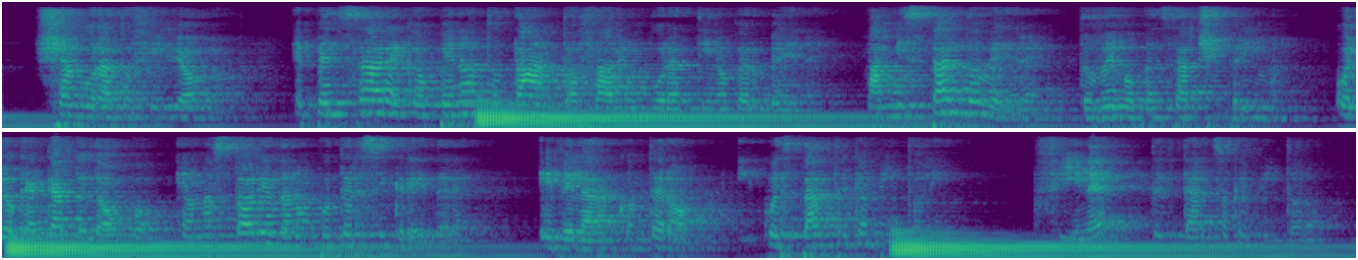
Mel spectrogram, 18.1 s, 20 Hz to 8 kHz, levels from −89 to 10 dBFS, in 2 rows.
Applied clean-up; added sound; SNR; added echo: none; Bass guitar; -1 dB; reverberation time 0.9 s.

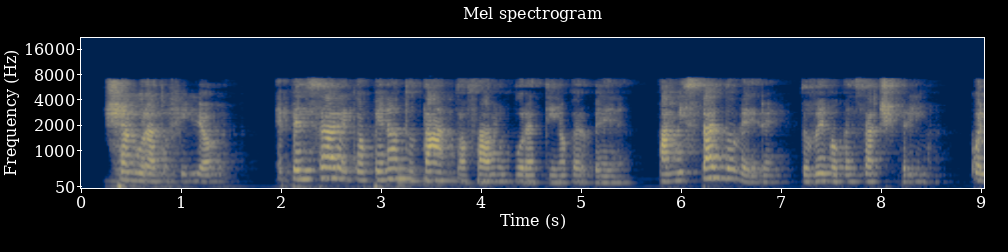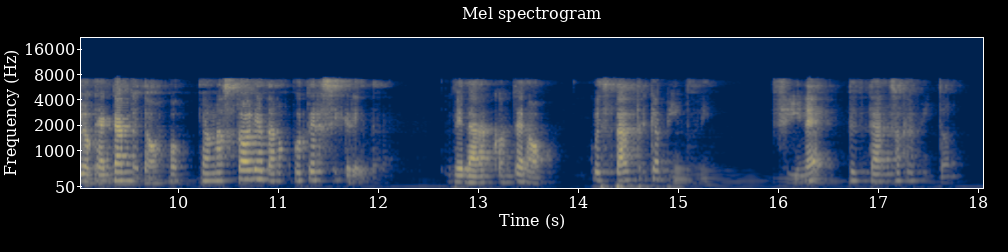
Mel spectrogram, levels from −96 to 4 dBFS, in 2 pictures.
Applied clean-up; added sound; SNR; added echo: neural mask model DeepFilterNet 3.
